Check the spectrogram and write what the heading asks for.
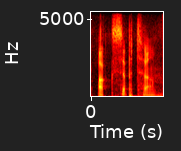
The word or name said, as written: occipita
